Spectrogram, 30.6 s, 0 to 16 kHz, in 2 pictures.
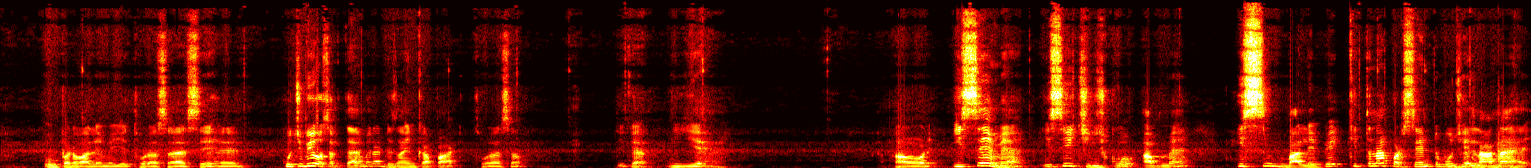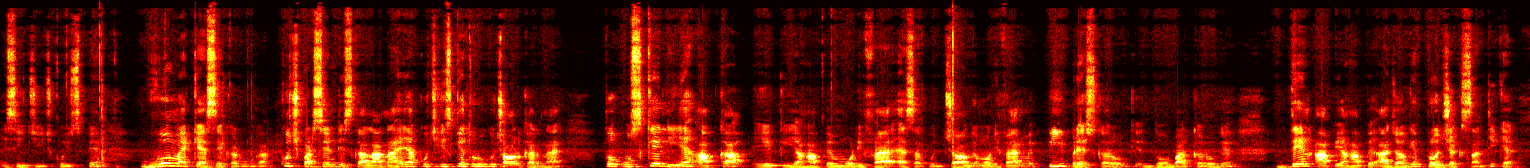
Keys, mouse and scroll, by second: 3.7 w, 4.5-5.4 drag, 9.1 r, 9.7-10.3 click, 10.3 w, 10.9 alt+w, 11.8-12.4 middle click, 11.8 scroll down 1, 13.5 click, 16.3 z, 16.7 scroll down 1, 16.9-17.6 alt+middle click, 23.5 click, 24.8 p.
